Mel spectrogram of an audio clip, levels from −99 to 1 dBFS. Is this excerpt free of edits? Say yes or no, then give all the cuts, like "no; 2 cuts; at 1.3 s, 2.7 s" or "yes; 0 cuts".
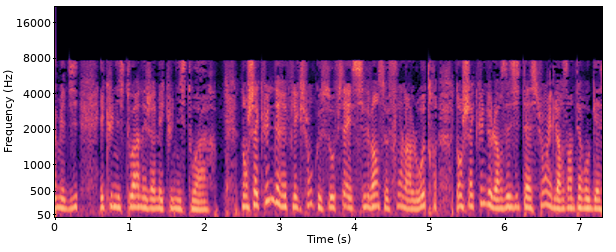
yes; 0 cuts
